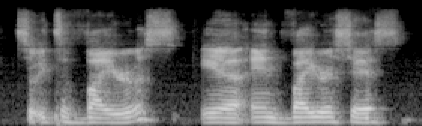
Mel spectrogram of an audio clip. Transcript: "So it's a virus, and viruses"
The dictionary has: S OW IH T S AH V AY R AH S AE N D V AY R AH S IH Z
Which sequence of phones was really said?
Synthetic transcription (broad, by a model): S OW IH T S AH V AY R AH S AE N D V AY R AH S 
